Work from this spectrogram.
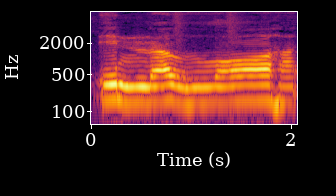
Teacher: ज़बर को पुर करके पढ़ेंगे मोटी करके और पेश की लाम को मोटी करके यानी पुर करके पढ़ेंगे।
